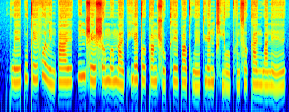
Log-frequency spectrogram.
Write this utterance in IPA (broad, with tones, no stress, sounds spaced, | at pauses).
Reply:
k w e˧˥ ɪ̯ p u˧˥ t̪ e˧˥ ɪ̯ f ɤ˥˩ l i˨˩ n p a˥ ɪ̯ | i˥ ŋ ʂ e˧˥ ɪ̯ ʂ ɤ˧˥ m ɤ˧˥ m a˨˩ ɪ̯ pʰ j ɛ˥ t̪ ɤ˥ k ɑ˥ ŋ ʂ u˨˩ kʰ e˥ ɪ̯ p ɑ˥ ʊ̯ kʰ w e˧˥ ɪ̯ t̪ ɥ ɛ˥ n t͡ɕʰ j o˨˩ ʊ̯ pʰ ə˦ n s ɤ˥˩ k a˥ ɪ̯ m w a˥ n e˧˥ ɪ̯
